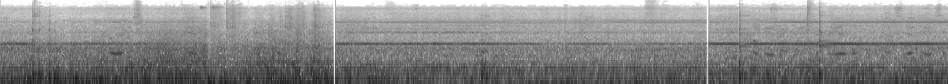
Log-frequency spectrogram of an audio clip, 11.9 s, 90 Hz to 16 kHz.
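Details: BART car 3078 running toward West Oakland: a steady high squeal over the train rumble with scattered creaking; a wheel or body squeal of unknown cause.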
